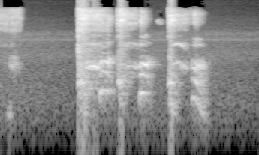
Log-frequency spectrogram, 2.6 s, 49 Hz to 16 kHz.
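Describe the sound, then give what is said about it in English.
A loud coughing fit from a person choking: a brief hiss, a pause, then a rapid run of four or five harsh, choking coughs in quick succession, with no talking. “I'm going to choke, hold on 1 second.”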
